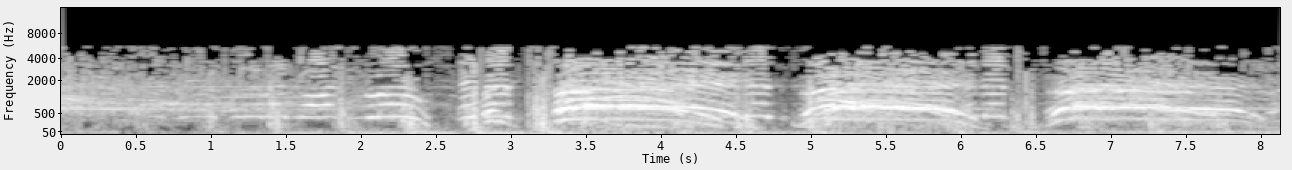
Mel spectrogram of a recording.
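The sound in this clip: A crowd cheers for the Navy, with scattered shouts giving way to three long, loud hurrahs in unison, each swelling and then falling away.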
